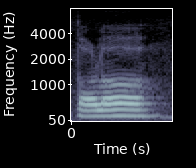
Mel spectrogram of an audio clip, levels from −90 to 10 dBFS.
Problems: constant background noise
